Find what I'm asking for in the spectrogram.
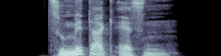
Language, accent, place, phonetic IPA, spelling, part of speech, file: German, Germany, Berlin, [t͡su ˈmɪtaːk ˌɛsn̩], zu Mittag essen, verb, De-zu Mittag essen.ogg
- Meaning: to have lunch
